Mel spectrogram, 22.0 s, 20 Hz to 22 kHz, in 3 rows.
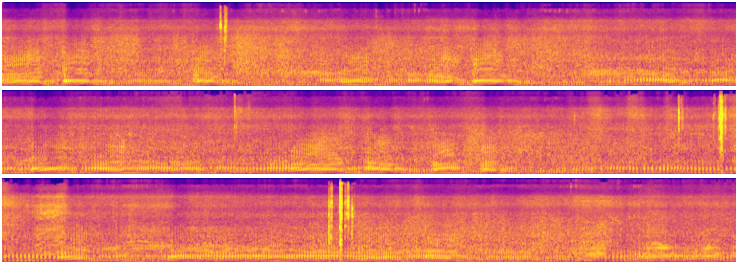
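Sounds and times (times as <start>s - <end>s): dirt bike engine revving: 0.0s - 22.0s.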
